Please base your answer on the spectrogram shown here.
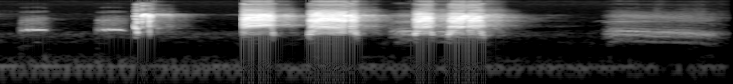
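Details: Black francolin calling in Sindh, Pakistan: a few thin short notes open, then four loud, harsh, grating bursts delivered in two quick pairs, followed by a softer buzzy note; faint low hum underneath.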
